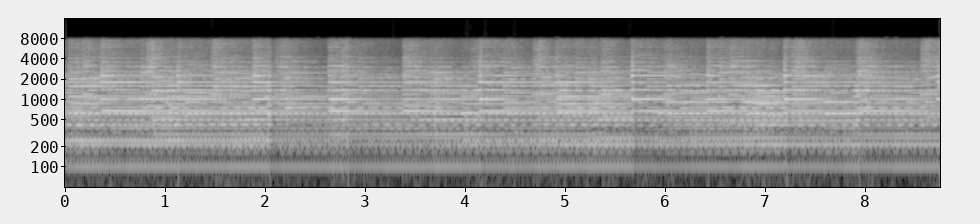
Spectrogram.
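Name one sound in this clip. Church bells ring loudly and repeatedly, their tones overlapping and ringing on.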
